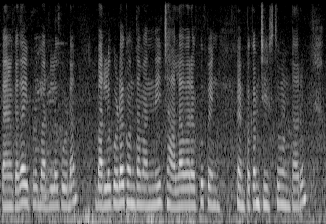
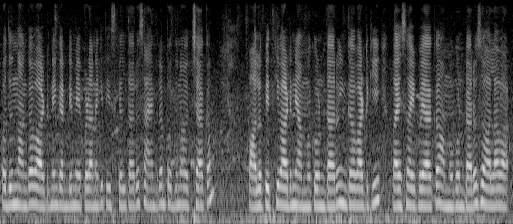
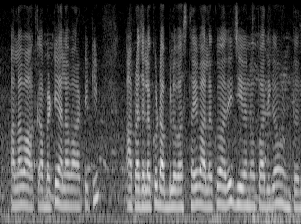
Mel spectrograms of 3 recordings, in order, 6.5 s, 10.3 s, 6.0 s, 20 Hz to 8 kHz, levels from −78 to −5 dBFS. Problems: background sounds at intervals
